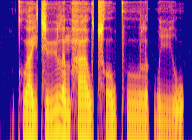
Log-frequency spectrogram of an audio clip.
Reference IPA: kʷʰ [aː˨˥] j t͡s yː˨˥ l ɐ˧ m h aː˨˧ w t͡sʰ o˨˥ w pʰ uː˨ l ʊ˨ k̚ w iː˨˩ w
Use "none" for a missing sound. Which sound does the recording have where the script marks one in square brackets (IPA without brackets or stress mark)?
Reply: aː˨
